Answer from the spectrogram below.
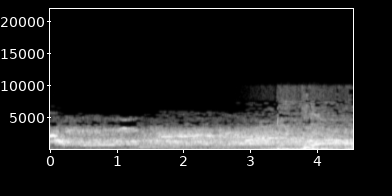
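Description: A short, sharp shriek cuts through a dense, loud crowd din, with other yells and whoops rising around it near the end.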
